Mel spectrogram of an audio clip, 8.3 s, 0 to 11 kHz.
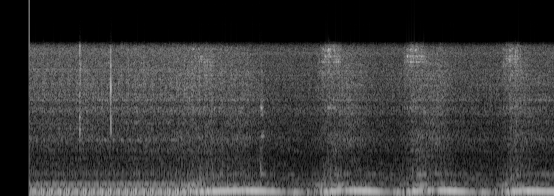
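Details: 1987 Toyota 4Runner, high mileage, reman engine, cold first-morning start, clutch in: deep lumpy idle with uneven stumbling beat, still shaky under throttle blips; misfire from plugs fouled by burning coolant via cheap head gasket and cracked aftermarket head.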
